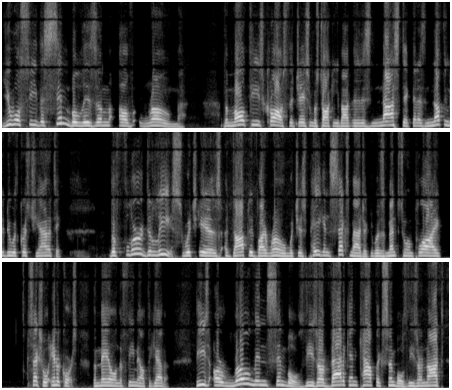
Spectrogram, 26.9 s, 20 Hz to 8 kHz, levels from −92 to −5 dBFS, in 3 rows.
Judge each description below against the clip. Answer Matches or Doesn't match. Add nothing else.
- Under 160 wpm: Matches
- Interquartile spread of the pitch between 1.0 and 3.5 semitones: Doesn't match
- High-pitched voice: Matches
